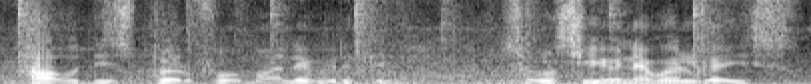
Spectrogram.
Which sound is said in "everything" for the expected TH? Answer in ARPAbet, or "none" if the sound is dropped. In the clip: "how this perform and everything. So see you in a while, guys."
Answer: T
